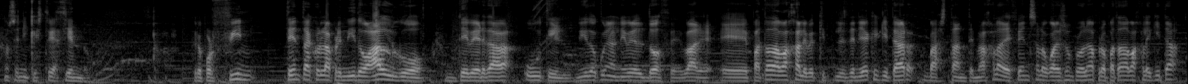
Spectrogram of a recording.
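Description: A young man with a Spain Spanish accent commentating a video game as he plays, thinking aloud, getting excited and swearing. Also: medium pitch, fast talker, soft background music. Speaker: let's play gamer.

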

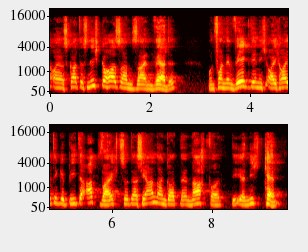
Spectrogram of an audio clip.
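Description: A man's voice: sits high, darkish tone. A man preaching a sermon, telling stories emphatically and asking the listeners questions. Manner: emphatic storytelling with rhetorical questions.

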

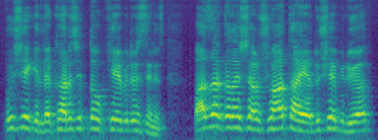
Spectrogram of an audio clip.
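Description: High-voiced man teaching letter sounds. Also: quick pace, fairly bright tone. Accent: Turkish. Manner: repetitive, drills single sounds aloud and calls viewers friends. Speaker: Quran reading teacher. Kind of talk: online lesson explaining while drawing on screen.

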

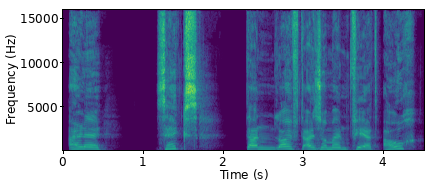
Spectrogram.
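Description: A male audiobook narrator voicing an excitable elderly army colonel who bursts out in agitation. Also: normal speed, natural voice. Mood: agitated. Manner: agitated, high-strung outbursts. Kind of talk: audiobook character voice.

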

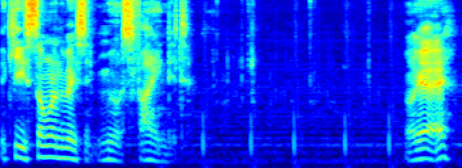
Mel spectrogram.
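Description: A man's voice: mid-range voice, moderate pace, sharp tone, a little hiss or hum. A man giving let's play commentary on a horror game, muttering to himself and yelping at every scare. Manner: jumpy, yelps and screams at scares. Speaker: gamer playing a horror game.

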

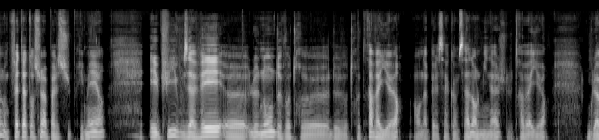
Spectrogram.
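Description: Guy explaining stuff on his computer, kinda low voice, really dry mic, lots of ums. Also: no echo. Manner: relaxed, chatty, many fillers like "hein" and "euh". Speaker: tutorial host. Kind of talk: casual screen-recorded tutorial.

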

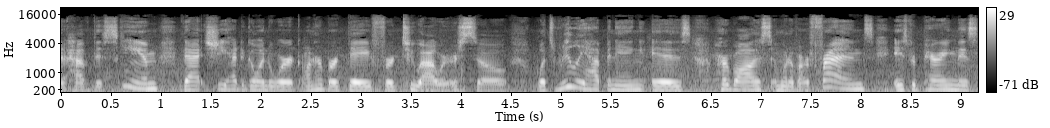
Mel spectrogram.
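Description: A woman in her twenties narrating and chatting casually as a vlogger, recorded on a noisy handheld camera. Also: medium pitch. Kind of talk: casual vlog narration and chat. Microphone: handheld camera at arm's length.

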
